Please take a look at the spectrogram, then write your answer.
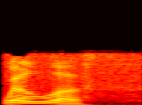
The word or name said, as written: will-less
